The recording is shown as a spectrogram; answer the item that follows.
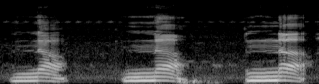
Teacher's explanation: نون کی ساؤنڈ ہے نا، نا، نا۔ زبان کی نوک اور اس کے مقابل سامنے کے دو دانتوں کے مسوڑے سے ادا ہو رہا ہے۔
